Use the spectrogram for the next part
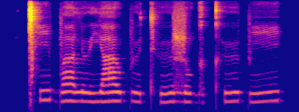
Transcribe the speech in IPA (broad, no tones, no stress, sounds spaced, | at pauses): ǀʰ i b ɐ l ʉ j a u̯ p ʉ tʰ ʉ ɮ u ɡ ɵ kʰ ʉ p i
